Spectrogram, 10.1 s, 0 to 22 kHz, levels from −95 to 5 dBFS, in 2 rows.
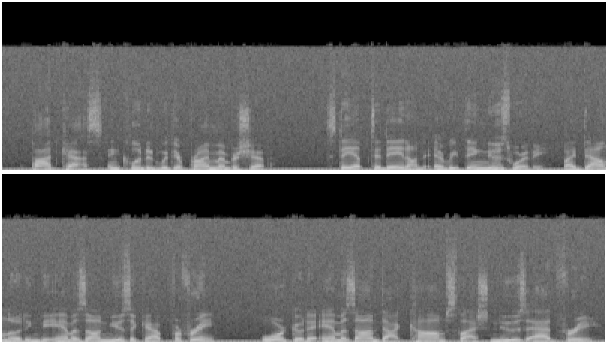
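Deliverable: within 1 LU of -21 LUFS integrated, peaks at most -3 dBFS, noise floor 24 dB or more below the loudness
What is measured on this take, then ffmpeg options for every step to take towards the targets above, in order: hum 50 Hz; highest harmonic 250 Hz; hum level -30 dBFS; noise floor -32 dBFS; noise floor target -47 dBFS; loudness -23.0 LUFS; peak level -8.0 dBFS; loudness target -21.0 LUFS
-> -af "bandreject=f=50:t=h:w=6,bandreject=f=100:t=h:w=6,bandreject=f=150:t=h:w=6,bandreject=f=200:t=h:w=6,bandreject=f=250:t=h:w=6"
-af "afftdn=nr=15:nf=-32"
-af "volume=1.26"

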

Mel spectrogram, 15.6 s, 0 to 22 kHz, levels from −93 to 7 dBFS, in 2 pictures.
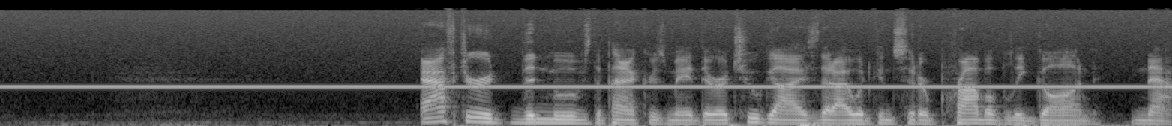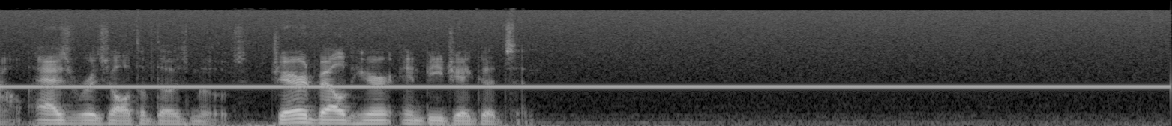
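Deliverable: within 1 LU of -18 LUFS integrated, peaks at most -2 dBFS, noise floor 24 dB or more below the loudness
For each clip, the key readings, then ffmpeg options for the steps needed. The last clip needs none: steady tone 1.3 kHz; tone level -28 dBFS; noise floor -31 dBFS; noise floor target -50 dBFS; loudness -25.5 LUFS; peak level -5.0 dBFS; loudness target -18.0 LUFS
-> -af "bandreject=f=1300:w=30"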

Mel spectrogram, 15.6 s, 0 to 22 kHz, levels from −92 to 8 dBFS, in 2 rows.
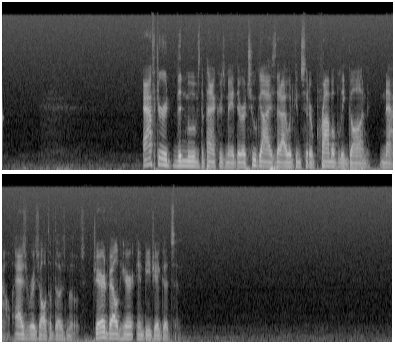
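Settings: steady tone not found; noise floor -43 dBFS; noise floor target -49 dBFS
-> -af "afftdn=nr=6:nf=-43"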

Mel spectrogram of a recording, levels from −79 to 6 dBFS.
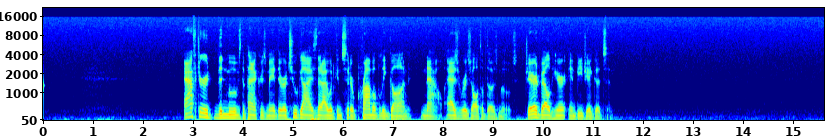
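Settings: noise floor -47 dBFS; noise floor target -49 dBFS
-> -af "afftdn=nr=6:nf=-47"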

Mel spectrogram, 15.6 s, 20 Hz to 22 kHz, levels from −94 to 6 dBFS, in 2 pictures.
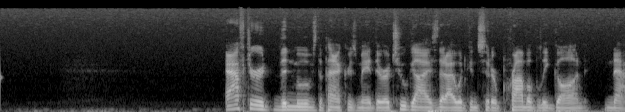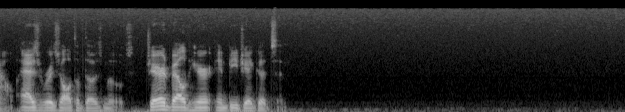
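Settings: noise floor -50 dBFS; loudness -25.0 LUFS; peak level -5.5 dBFS; loudness target -18.0 LUFS
-> -af "volume=2.24,alimiter=limit=0.794:level=0:latency=1"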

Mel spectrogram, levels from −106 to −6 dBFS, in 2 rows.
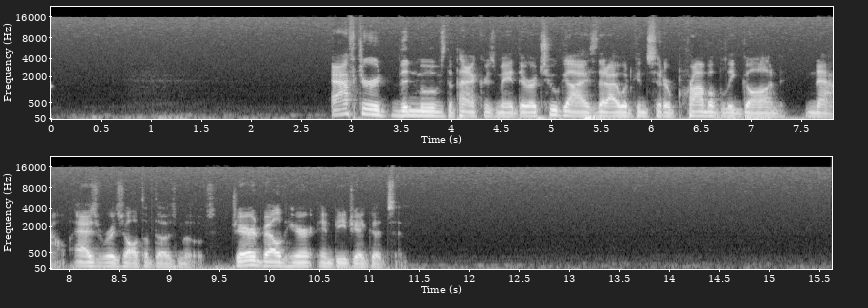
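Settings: loudness -18.5 LUFS; peak level -2.0 dBFS; noise floor -43 dBFS

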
